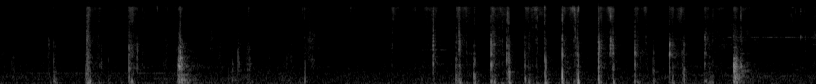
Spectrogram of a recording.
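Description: Tarot cards being shuffled by hand, a run of crisp riffling and slapping bursts at an uneven pace, close and fairly quiet, with no voice over them.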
